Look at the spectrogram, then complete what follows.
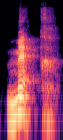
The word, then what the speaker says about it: mettre: Again, we have an E at the end, so we don't pronounce that E. It is silent.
